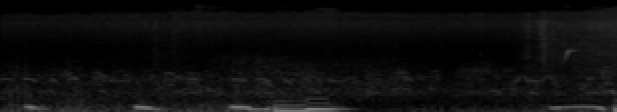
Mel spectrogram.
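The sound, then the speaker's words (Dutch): Deep, low hooting calls of a Eurasian bittern come in a few short bursts, with a longer, louder call in the middle, over a steady low background hum. “die roodomp is een schitterende vogel. Dat geluid is echt fantastisch. Laten horen? Ik ga hem nog een keer laten horen.”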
